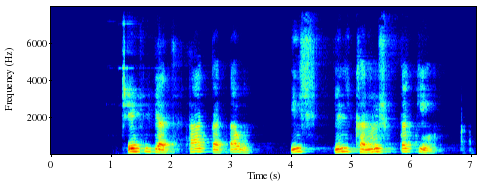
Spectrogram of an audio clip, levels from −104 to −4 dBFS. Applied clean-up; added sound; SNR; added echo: neural mask model DeepFilterNet 3.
